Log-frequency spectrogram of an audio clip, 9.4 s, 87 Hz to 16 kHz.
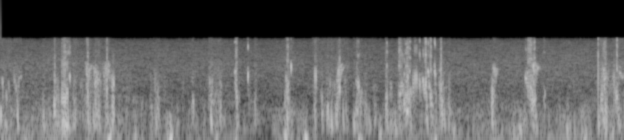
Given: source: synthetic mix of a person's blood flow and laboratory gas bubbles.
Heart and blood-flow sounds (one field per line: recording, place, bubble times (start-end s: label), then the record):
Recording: Doppler ultrasound of blood flow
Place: subclavian vein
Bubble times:
0.00-0.16 s: bubbles
0.19-0.32 s: bubbles
0.62-0.69 s: bubbles
0.76-1.71 s: bubbles
2.24-2.39 s: bubbles
2.86-2.92 s: bubbles
3.12-3.33 s: bubbles
3.50-3.59 s: bubbles
3.68-3.75 s: bubbles
3.80-3.86 s: bubbles
4.25-4.40 s: bubbles
4.68-5.23 s: bubbles
5.28-5.65 s: bubbles
5.77-6.76 s: bubbles
7.37-7.47 s: bubbles
7.85-8.19 s: bubbles
8.96-9.38 s: bubbles
From the record:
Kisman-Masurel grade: 242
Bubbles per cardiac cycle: several, 3 to 8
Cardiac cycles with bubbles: 100%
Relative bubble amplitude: moderate (0.250 to 0.450)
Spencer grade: 3 (all of the cardiac periods contain showers or single bubble signals, but not dominating or overriding the cardiac motion signals)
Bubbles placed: anywhere in the cardiac cycle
